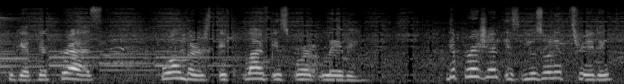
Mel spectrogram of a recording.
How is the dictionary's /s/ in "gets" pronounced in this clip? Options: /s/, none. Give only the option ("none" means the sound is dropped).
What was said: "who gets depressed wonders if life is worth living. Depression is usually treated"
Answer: none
